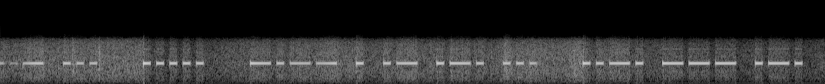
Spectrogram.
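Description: Morse code, heard as a keyed tone, about 18 wpm, 1000 Hz, with radio noise. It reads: TS 5 YEARS FOR
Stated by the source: Morse from KPH's Night of Nights XX maritime radiotelegraphy event, received in Chiapas, Mexico about 3,800 km away on a Kenwood R-600 with a grounded 10 m long-wire antenna.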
